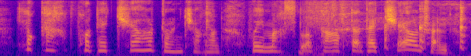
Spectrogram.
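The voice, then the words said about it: Put-on Japanese accent. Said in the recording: “Sorry for the Japanese accent.”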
